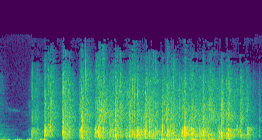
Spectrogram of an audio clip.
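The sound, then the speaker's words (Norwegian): An audience breaks into warm applause as a professor from the Norwegian School of Economics in Bergen is invited onto the stage, many hands clapping in a dense, steady patter that stays loud and even throughout, with no voices over it. “En varm applaus.”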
